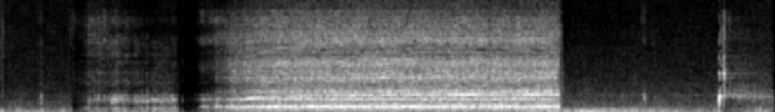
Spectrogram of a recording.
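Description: A can of compressed air hisses loudly in a short blast.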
